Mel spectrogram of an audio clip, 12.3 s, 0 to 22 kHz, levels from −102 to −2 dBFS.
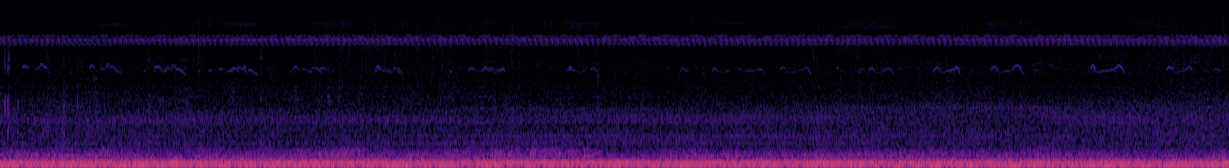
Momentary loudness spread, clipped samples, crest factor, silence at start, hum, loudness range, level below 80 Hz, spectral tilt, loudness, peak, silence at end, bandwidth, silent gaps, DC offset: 2 LU; under 0.1%; 10 dB; 0 s; none; 1 LU; -54 dBFS; -7.5 dB/octave; -51 LUFS; -38 dBFS; 0 s; 16 kHz; none; under 0.1%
